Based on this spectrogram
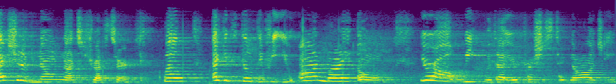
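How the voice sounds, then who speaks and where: A female-sounding voice puts on a character voice at a high pitch. There is a clear echo and clear background noise. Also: moderate pace. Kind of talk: comic overacting. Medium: stage play. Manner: gloating, theatrical.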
